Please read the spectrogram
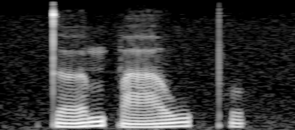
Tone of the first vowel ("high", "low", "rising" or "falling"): rising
